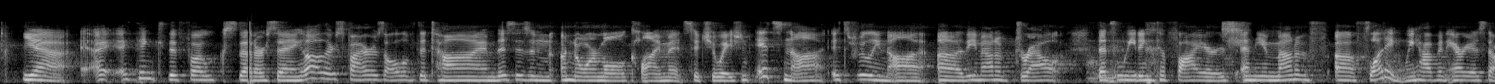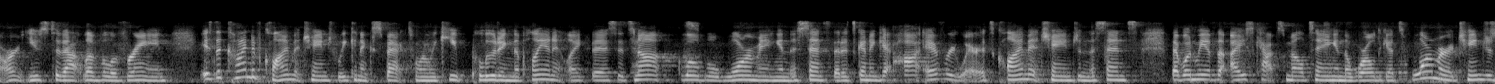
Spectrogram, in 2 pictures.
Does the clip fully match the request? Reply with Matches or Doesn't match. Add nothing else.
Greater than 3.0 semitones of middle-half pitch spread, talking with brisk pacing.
Doesn't match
